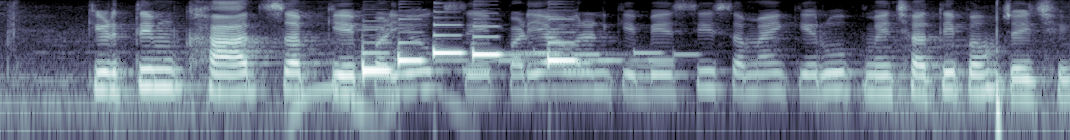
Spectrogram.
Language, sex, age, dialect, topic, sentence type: Magahi, female, 31-35, Western, agriculture, statement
